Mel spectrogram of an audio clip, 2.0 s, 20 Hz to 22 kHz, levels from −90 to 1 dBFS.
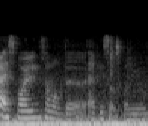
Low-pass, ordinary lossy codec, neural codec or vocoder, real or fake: none; none; none; real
